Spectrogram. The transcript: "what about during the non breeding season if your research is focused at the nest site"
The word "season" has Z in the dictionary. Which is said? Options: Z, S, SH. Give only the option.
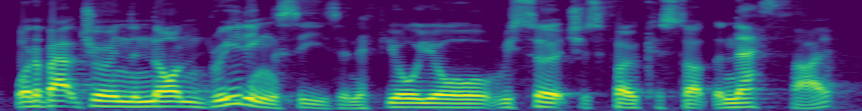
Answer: Z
